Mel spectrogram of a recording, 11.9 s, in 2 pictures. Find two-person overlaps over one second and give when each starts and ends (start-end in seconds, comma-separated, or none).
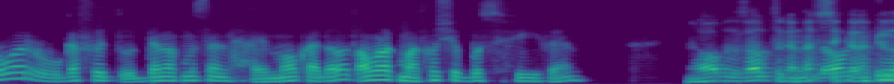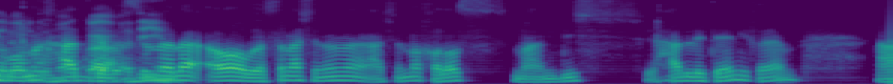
5.3-7.2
